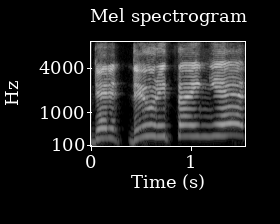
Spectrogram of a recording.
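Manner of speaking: very high, loud, drawn-out yell. Calling out in character to someone no longer in the same room: yelling as loud as possible. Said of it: "I'm yelling as loud as I can".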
